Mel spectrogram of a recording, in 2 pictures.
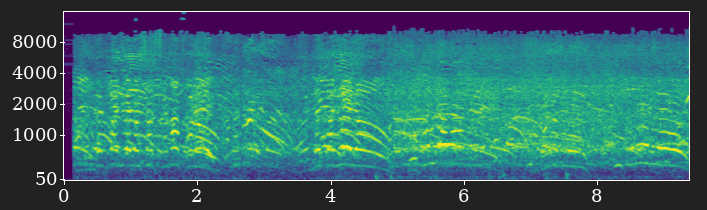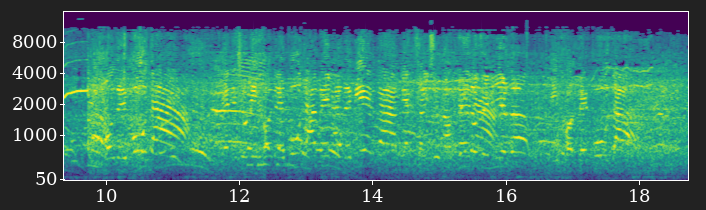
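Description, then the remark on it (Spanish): A loud football stadium crowd shouts and chants racist insults in a dense, overlapping roar of voices that holds steady for the whole stretch, with individual shouts rising and falling through the din. “que es lo mismo que ha dicho la Liga, que también denuncia, aparte de condenarlos, los gritos racistas. Yo creo que a uno se oye bastante bien.”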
